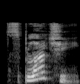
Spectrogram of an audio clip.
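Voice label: "splotchy", British English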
